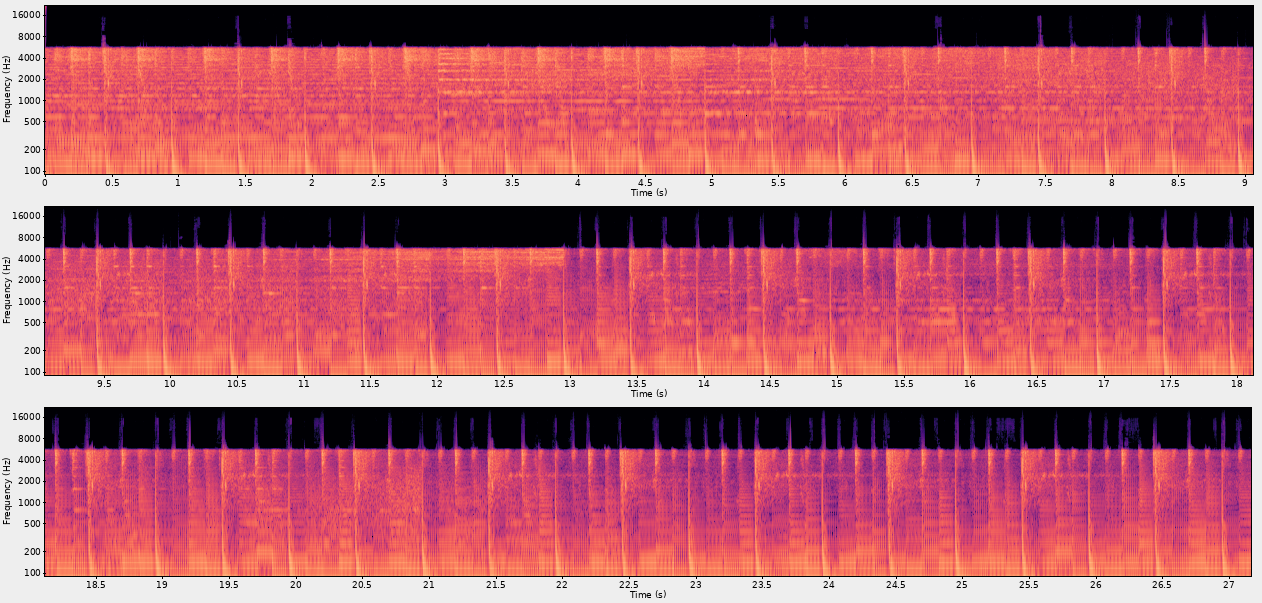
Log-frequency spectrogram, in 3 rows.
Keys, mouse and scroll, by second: 6.9 Left, 7.5 Up, 7.5 Left, 7.8 Up, 8.0 Left, 8.5 Up, 9.4 click, 17.5 F9, 19.1 click, 23.9 KP_1, 24.5 Tab, 26.1 KP_0, 26.9 KP_3.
